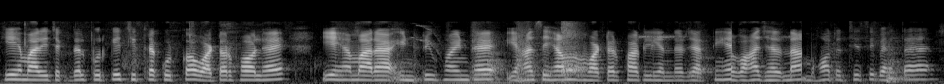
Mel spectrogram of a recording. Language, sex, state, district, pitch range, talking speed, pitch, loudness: Hindi, female, Chhattisgarh, Bastar, 205-220 Hz, 185 wpm, 210 Hz, -20 LUFS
